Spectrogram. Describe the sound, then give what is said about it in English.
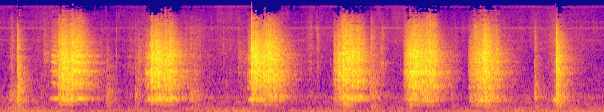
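A wooden chair is scooted forward across the floor in a series of about seven short, rough drags at a steady rhythm, clear, with no voices. “Isabella doesn't move, so Maria scoots her chair forward.”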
